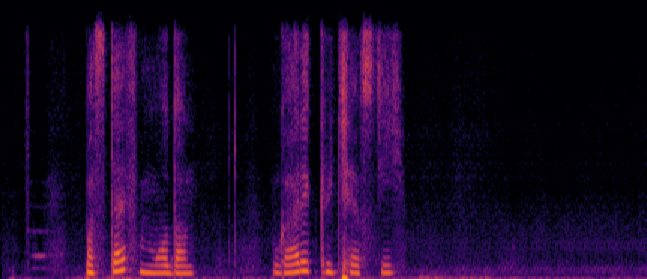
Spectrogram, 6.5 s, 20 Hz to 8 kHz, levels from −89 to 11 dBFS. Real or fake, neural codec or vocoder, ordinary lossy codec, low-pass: fake; codec, 16 kHz in and 24 kHz out, 0.9 kbps, LongCat-Audio-Codec, fine tuned four codebook decoder; Opus, 64 kbps; 7.2 kHz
